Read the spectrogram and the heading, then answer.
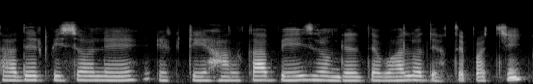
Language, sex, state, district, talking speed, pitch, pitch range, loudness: Bengali, female, Assam, Hailakandi, 100 wpm, 190 Hz, 185-195 Hz, -19 LUFS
